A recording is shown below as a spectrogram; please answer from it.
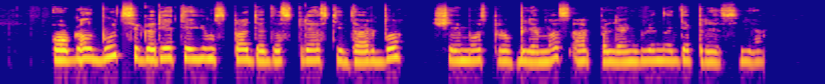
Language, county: Lithuanian, Utena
